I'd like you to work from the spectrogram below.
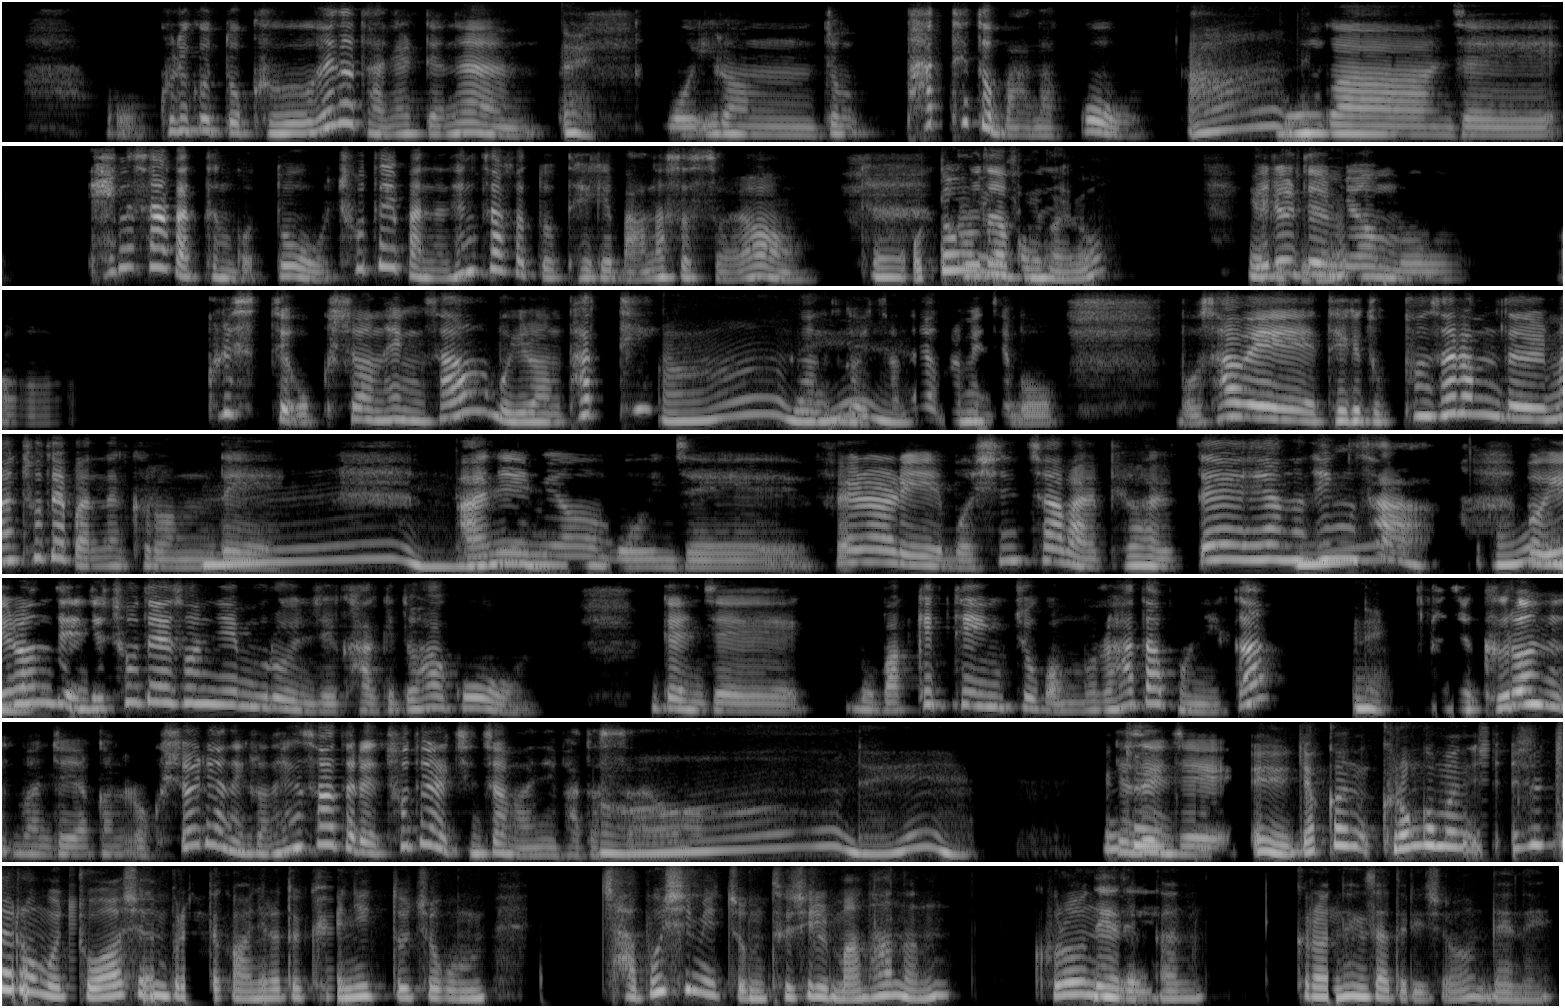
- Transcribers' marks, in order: tapping; lip smack; other background noise
- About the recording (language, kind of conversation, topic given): Korean, advice, 사회적 지위 변화로 낮아진 자존감을 회복하고 정체성을 다시 세우려면 어떻게 해야 하나요?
